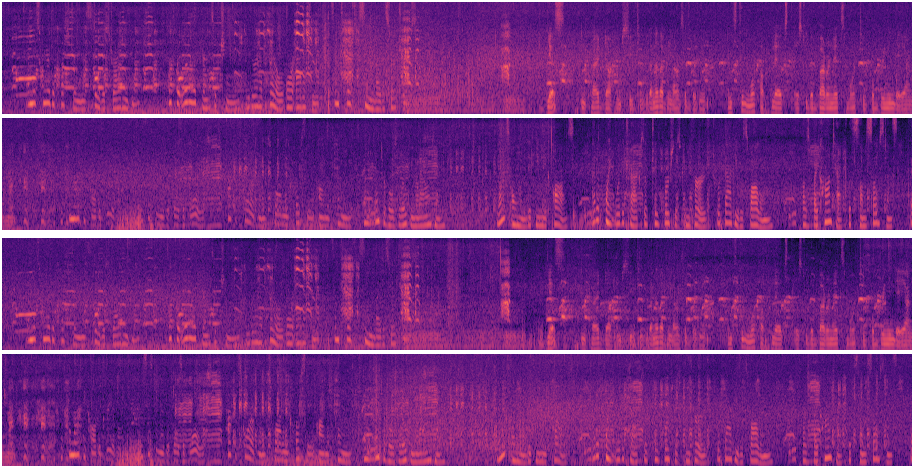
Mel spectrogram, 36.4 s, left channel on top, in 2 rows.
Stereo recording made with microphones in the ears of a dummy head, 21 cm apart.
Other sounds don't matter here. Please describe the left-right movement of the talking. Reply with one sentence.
You can hear the talking go right and come back.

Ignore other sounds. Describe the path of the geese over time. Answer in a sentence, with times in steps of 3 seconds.
In this clip you hear the geese on the left from 0 s, in the centre from 6 s and on the right from 12 s.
